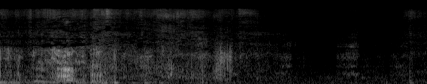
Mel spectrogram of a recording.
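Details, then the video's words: Rottweilers Froja and Yra at play: a cluster of rough, noisy, broadband vocal bursts packed into the first two and a half seconds, fading to quieter scuffling and background hiss afterward. "Rottweilerna Froja och Yra leker"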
